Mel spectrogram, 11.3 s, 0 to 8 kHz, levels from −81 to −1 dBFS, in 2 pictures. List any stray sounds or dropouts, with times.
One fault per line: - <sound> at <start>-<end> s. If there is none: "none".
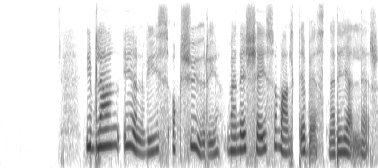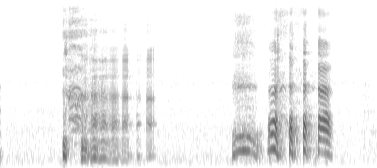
- laugh at 6.6-8.0 s
- laugh at 9.1-10.7 s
